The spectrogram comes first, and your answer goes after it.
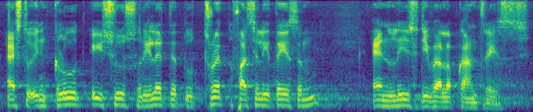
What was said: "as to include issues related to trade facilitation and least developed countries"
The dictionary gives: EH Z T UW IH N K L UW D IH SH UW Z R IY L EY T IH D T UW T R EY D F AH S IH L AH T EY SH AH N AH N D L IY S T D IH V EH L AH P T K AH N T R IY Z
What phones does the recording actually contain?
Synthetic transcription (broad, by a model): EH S T UW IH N K L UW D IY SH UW S R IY L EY T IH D T UW T R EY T F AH S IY L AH T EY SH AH N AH N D L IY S D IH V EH L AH P K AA N T R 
